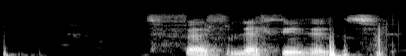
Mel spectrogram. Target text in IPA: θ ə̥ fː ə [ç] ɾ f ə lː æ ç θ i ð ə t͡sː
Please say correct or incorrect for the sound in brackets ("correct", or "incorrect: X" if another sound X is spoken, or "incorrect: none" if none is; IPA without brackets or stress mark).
incorrect: none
